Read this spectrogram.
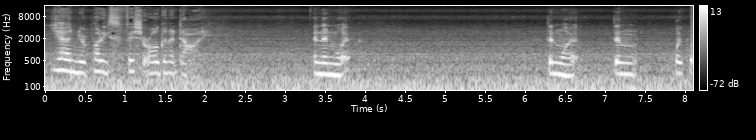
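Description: A young woman talks calmly and close by, in bursts with pauses.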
